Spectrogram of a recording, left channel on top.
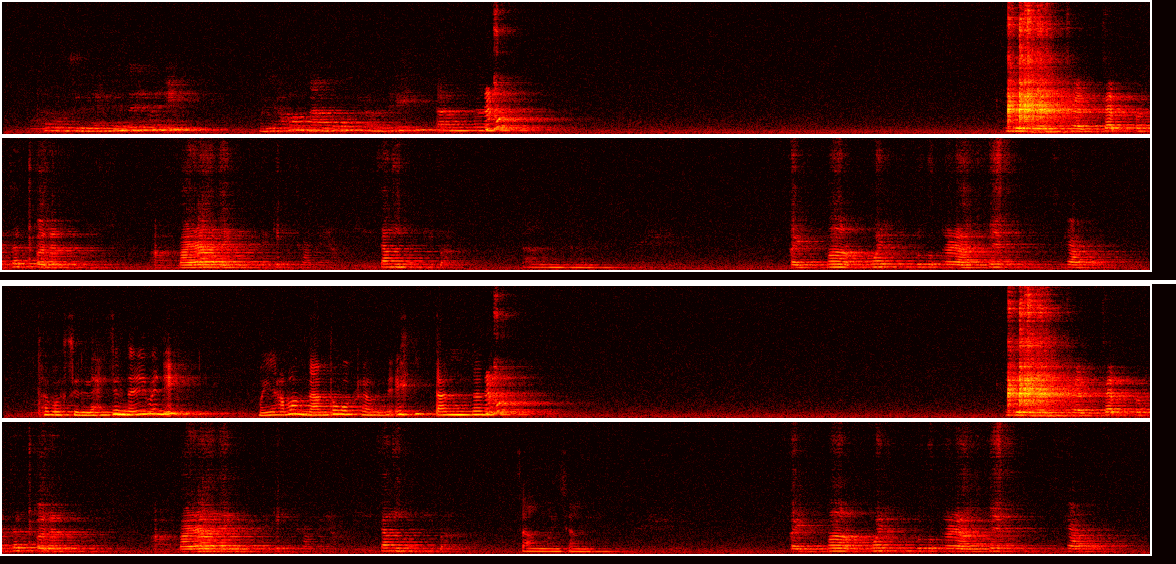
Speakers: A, on the left; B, on the right.
A: ꯃꯥꯅꯦ
B: ꯊꯕꯛ ꯆꯤꯟꯂꯦ ꯍꯥꯏꯖꯤꯟꯅꯔꯤꯕꯅꯤ ꯃꯌꯥꯝ ꯑꯃ ꯂꯥꯟ ꯊꯣꯛꯈ꯭ꯔꯕꯅꯦ ꯑꯩ ꯇꯟꯗꯥꯅ
A: <inaudible> <unintelligible> ꯍꯦꯛ ꯆꯠꯄ ꯆꯠꯄꯗꯁꯨ ꯑ ꯕꯔꯥꯗꯒꯤ ꯀꯩꯗꯒꯤ ꯄꯩꯁꯥꯗꯣ ꯌꯥꯝ ꯊꯤꯅ ꯆꯪꯈ꯭ꯔꯅꯤꯕ
B: ꯆꯪꯉꯦ ꯆꯪꯉꯦ
A: ꯑꯗꯒꯤ
B: <inaudible>
A: ꯀꯩꯅꯣꯝꯃ ꯃꯣꯏꯅ ꯂꯣꯏ ꯄꯨꯊꯣꯛꯅꯔꯛꯑꯒ ꯑꯩꯈꯣꯏꯅ ꯄꯨꯊꯣꯛꯇꯕꯁꯨ ꯌꯥꯔꯣꯏ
